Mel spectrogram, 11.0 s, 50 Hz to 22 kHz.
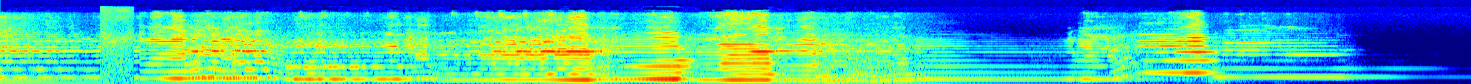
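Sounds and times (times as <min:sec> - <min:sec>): cello bowed notes: 0:00.0 - 0:10.3.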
